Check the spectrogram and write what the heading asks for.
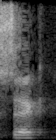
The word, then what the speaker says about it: Sikh: our communities to connect the correct pronunciation is sick so you'll help me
